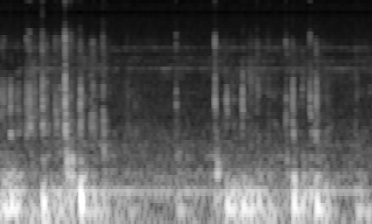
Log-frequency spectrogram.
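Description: Rapid keystrokes on a computer keyboard as a database query is typed, a steady run of light clicks with a few louder taps, close and alone with no talk.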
